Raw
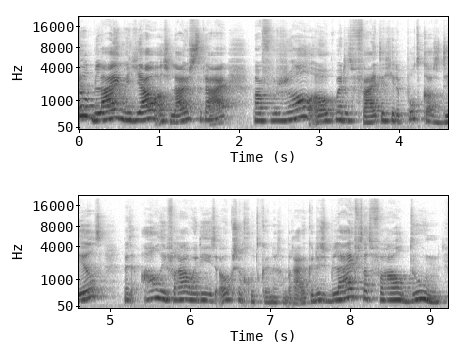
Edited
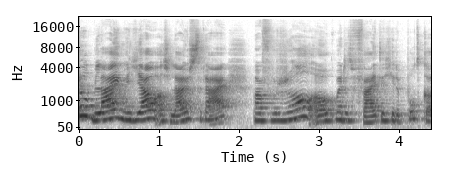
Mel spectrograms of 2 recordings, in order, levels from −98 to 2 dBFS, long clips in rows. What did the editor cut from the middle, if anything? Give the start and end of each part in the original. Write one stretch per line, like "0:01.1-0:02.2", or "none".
none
